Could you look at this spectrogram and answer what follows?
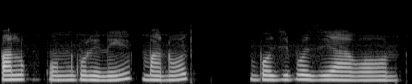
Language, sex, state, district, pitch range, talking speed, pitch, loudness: Chakma, female, Tripura, Unakoti, 200-220 Hz, 85 wpm, 210 Hz, -20 LUFS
